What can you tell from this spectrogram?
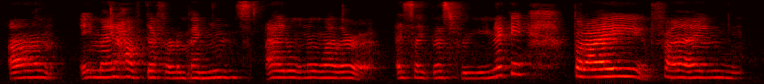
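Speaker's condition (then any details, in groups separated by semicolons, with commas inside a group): Quadriplegic cerebral palsy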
